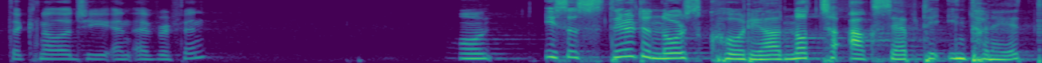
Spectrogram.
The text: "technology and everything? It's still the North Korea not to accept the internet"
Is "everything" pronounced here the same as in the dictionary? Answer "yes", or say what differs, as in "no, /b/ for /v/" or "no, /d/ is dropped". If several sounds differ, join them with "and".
yes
